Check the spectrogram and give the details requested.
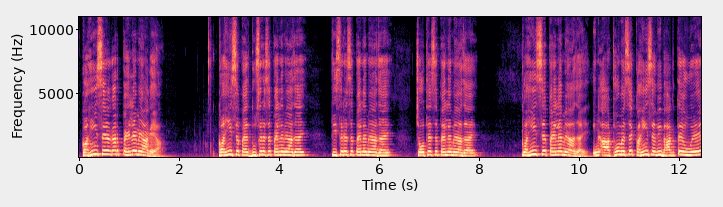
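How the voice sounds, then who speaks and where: High-voiced male lecturer, repetitive. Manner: conversational, repeats phrases for emphasis. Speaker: teacher. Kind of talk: classroom lecture.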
